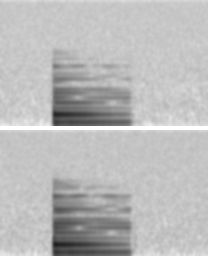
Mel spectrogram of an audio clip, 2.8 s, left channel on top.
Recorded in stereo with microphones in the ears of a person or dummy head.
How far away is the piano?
About 0.6 m.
